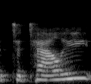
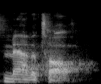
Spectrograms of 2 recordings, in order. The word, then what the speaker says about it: Matatal: Mr. Tatali, is that how you pronounce it? It's Matatal.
